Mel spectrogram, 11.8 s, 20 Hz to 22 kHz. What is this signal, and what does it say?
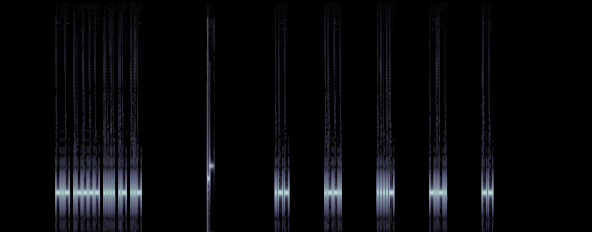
Morse code, heard as a keyed tone, about 40 wpm, spaced as for 17 wpm, 700 Hz. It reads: K1HAU WP4CM
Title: USA Call Signs - 8x Character Spacing - 40wpm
